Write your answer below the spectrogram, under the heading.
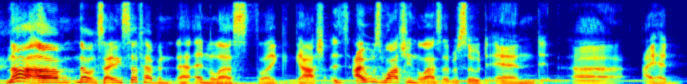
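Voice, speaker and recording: A man's voice: fairly high pitch, animated, normal speed, bright, forceful tone, faint music behind. A man rambling and giggling as he chats with friends on a tabletop game stream. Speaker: player. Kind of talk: casual chat on a live stream.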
